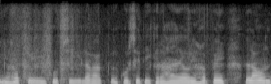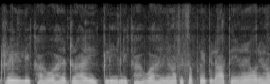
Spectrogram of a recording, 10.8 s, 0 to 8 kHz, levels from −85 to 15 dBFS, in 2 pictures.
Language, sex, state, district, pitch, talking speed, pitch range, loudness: Hindi, female, Chhattisgarh, Korba, 180 Hz, 175 wpm, 175-185 Hz, -16 LUFS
